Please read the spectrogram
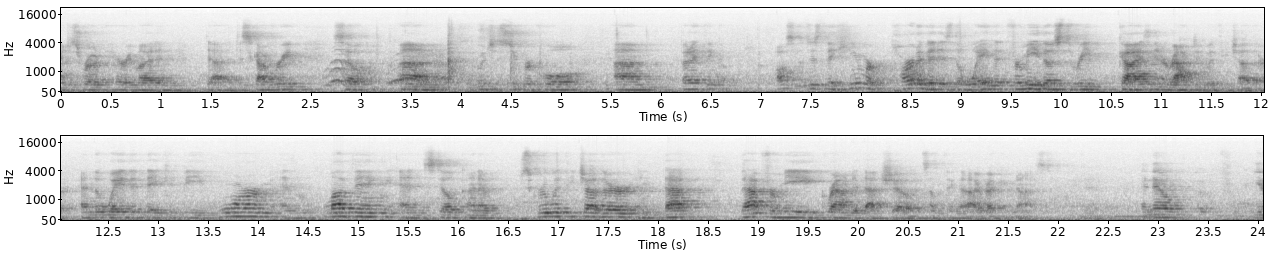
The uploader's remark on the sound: Panel discussion at Long Beach Comic Con (2017).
